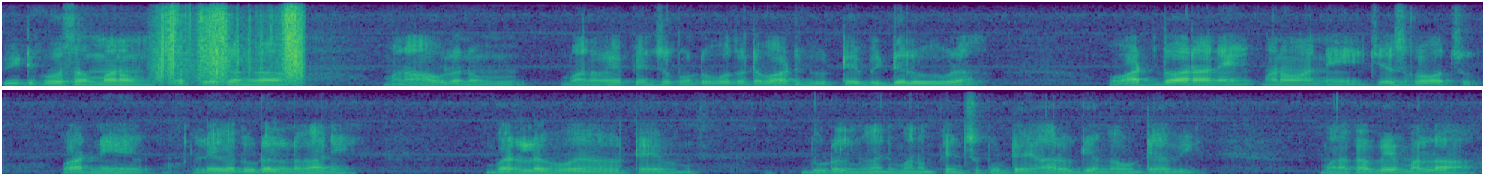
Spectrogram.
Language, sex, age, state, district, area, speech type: Telugu, male, 45-60, Telangana, Nalgonda, rural, spontaneous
